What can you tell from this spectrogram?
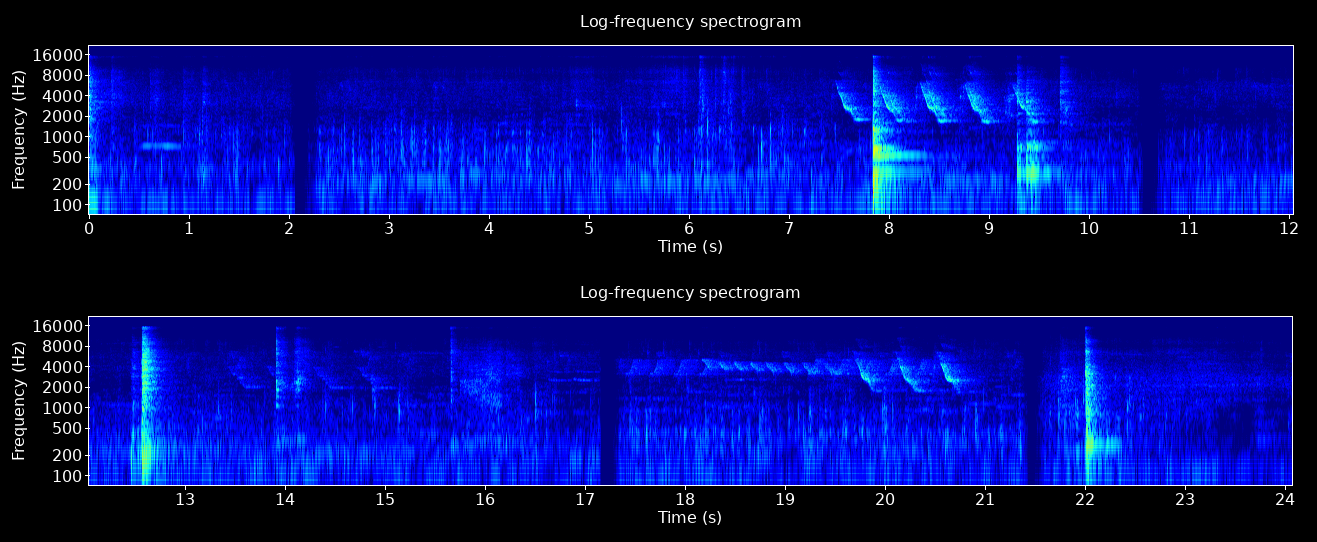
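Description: Egg curry simmering and bubbling in a metal wok, with two quick runs of high falling chirps from a bird and a couple of sharp clicks.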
